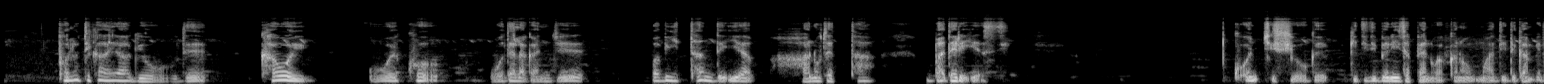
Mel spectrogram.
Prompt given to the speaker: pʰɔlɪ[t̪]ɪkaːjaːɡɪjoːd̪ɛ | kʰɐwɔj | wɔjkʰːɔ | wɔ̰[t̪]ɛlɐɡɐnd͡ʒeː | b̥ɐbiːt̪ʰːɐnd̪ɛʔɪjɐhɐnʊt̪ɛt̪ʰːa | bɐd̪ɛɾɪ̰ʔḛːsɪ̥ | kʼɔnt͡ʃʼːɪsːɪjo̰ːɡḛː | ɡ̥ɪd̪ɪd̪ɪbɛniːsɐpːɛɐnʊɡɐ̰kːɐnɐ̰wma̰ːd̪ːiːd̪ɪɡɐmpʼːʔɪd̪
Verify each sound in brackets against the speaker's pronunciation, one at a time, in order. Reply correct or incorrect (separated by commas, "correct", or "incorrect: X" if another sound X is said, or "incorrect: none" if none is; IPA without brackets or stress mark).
correct, incorrect: d̪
